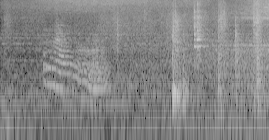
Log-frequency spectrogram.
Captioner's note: door creaking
